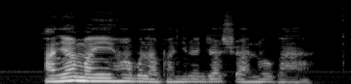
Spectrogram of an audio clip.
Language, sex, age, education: Igbo, male, 15-29, tertiary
